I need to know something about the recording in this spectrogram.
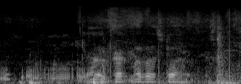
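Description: A person's voice making wordless sounds in about four short pulses in the second half.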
